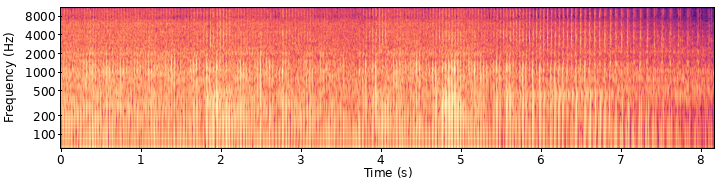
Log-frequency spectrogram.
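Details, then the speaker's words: Toro walk-behind mower that wouldn't start and backfired through carb; fuel line disconnected from carb and tank draining stale gas, runs smoothly on residual bowl fuel after priming, then slows and stalls from fuel starvation. "I was kind of surprised to see that it was still running after I stopped putting fuel in it."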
